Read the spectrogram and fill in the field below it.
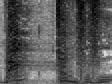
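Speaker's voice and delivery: belted out high and loud.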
